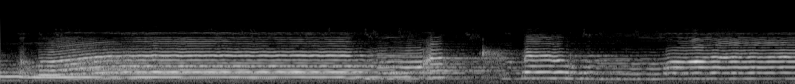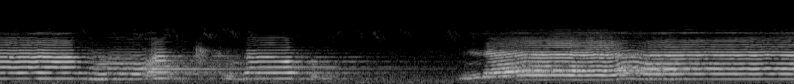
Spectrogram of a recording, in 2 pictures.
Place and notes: Mosquées de Jaww - Bahrain - appel à la prière de 18h28
Enregistrement de l'appel à la prière des 2 mosquées de la ville.
المحافظة الجنوبية, البحرين, 6 June 2021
